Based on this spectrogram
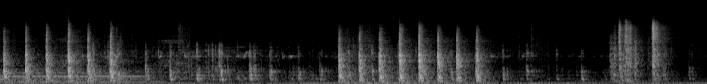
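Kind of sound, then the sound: household object, knocking on a door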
